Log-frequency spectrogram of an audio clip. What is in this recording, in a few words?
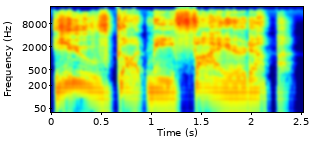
Female Dragon Wyrmkin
